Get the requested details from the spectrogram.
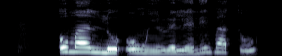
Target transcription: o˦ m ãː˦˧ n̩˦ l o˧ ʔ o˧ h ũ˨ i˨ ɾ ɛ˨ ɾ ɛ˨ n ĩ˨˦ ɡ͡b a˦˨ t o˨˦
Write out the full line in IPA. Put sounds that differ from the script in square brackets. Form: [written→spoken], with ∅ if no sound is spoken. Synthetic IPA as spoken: o˦ m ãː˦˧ n̩˦ l o˧ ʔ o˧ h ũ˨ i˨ ɾ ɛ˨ [ɾ→l] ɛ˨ n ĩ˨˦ ɡ͡b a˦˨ t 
